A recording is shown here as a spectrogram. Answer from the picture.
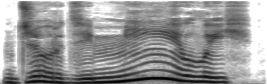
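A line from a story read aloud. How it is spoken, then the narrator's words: Drawled. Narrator (Russian): протянула она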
